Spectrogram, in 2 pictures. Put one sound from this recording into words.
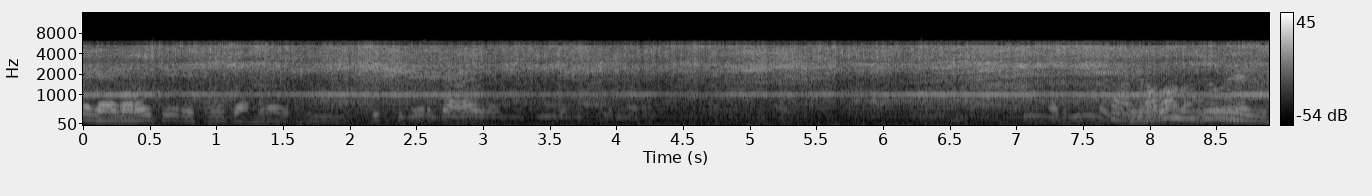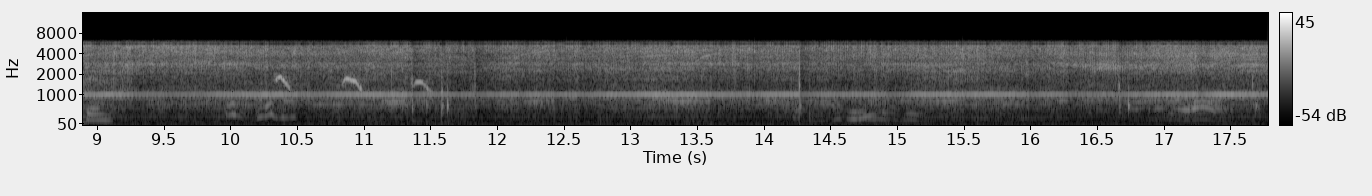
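Sheep bleat repeatedly nearby.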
